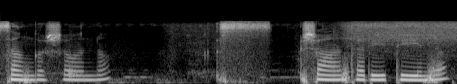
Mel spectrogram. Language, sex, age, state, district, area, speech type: Kannada, female, 30-45, Karnataka, Tumkur, rural, spontaneous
